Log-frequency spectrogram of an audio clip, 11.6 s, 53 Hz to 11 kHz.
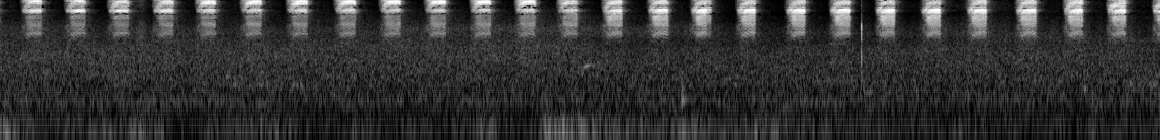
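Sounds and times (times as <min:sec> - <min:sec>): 
cicada song in a park: 0:00.0 - 0:11.5.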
